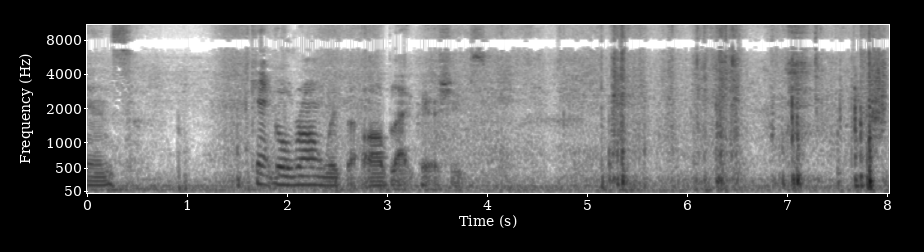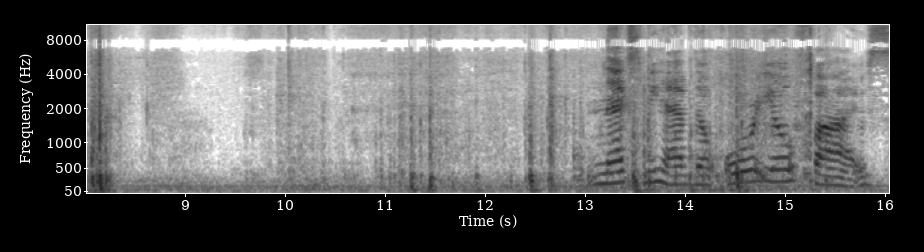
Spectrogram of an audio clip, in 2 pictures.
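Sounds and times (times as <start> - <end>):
shoeboxes knocking and thumping: 5.1 - 8.4, 10.0 - 15.5.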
